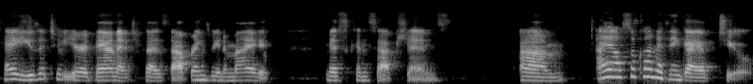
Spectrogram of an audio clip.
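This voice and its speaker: A young woman with a high, bubbly voice co-hosts a casual podcast chat. Her tone is bright, and some vocal fry runs through it. She sounds upbeat and friendly. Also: big pitch swings, normal speed, rough recording. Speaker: podcast co-host.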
